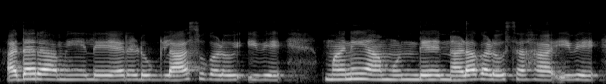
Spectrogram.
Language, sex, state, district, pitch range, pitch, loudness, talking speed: Kannada, female, Karnataka, Bidar, 215-225 Hz, 220 Hz, -16 LUFS, 100 wpm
